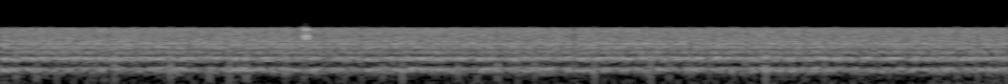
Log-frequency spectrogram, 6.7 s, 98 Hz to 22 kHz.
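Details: Swarming honey bees, a reproductive swarm, occupy a bait hive at Painted Peacock Manor, 04/07/21. A steady, dense, low hum of countless wings continues throughout, with a single faint tick early on.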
